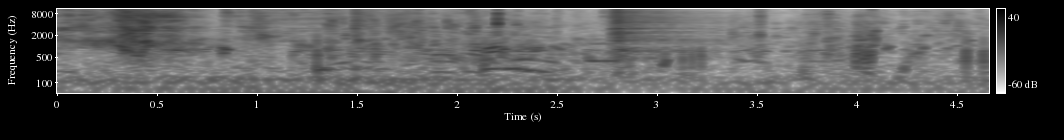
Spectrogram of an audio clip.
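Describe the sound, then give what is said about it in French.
Busy dive-boat deck ambience before a dive, with water lapping and splashing against the hull, a low engine rumble underneath, and fellow divers talking and moving, some dressing and positioning cables. “Les sons à ce moment-là sont encore assez présents parce qu'on est en phase préparatoire. Donc les camarades sur le bateau sont parfois encore en train de s'habiller, sont parfois en train de positionner les câbles.”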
